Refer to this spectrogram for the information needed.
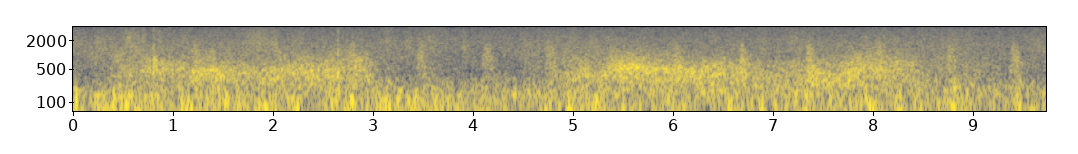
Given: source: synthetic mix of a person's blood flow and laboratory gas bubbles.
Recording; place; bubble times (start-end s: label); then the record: Doppler ultrasound of blood flow; subclavian vein
0.77-0.86 s: bubbles
1.23-1.44 s: bubbles
2.62-2.70 s: bubbles
From the record:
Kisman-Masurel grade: 112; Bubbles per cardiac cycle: 1 to 2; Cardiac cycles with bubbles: 1 to 10%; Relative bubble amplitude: moderate (0.250 to 0.450); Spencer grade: 1 (occasional bubble signal discernible with the cardiac motion signal, with majority of cardiac periods free of bubbles); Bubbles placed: anywhere in the cardiac cycle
